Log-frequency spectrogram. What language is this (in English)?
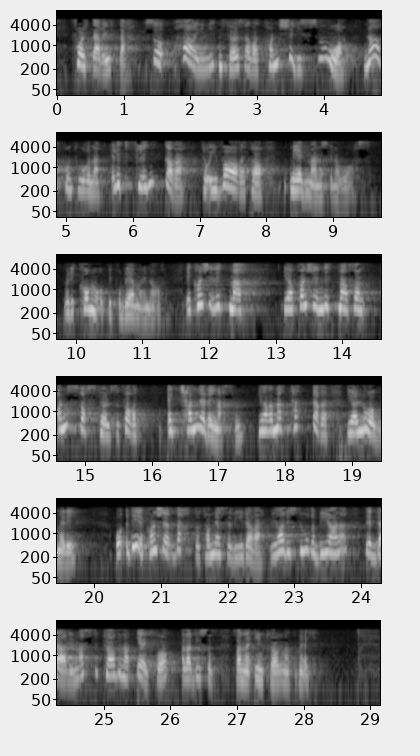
Norwegian Nynorsk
